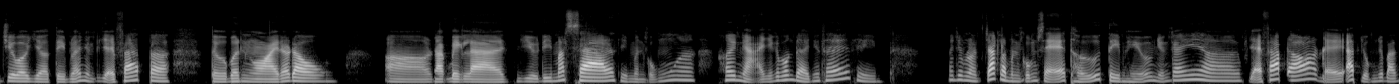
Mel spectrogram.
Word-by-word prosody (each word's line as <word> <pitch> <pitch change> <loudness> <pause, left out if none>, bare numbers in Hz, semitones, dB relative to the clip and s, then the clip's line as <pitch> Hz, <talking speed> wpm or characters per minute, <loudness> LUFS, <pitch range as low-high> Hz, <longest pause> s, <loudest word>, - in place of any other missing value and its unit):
chưa 155 +1 -1
bao 140 -1 +2
giờ 135 -2 -3
tìm 120 -2 -4
đến 130 +7 -3
những 160 -5 -7
cái 150 - -19
giải - - 0
pháp, 185 +4 +2
a, 155 -4 +2 0.4
từ 130 -2 -2
bên 140 +1 -2
ngoài 125 -1 +4
đó 155 - +3
đâu. 145 -3 +3 0.5
Ờ, 120 -2 -2
đặc 125 0 +3
biệt 130 -1 +1
là 115 -2 +4
dù 140 -1 -7
đi 150 +3 -5
mát-xa 175 -2 +7
á 175 +3 +1
thì 150 - -9
mình 120 -3 -12
cũng, 160 - -9
a, 200 -1 -5 0.2
hơi 205 0 -1
ngại 140 -8 -2
những 135 - -9
cái 185 - -5
vấn 210 +2 -2
đề 135 - -1
như 165 - -10
thế. 215 +9 -3
Thì 145 -8 -10 0.7
nói 210 - -9
chung 210 -3 -6
là 170 - -2
chắc 245 +2 +6
là 205 - +3
mình 150 -5 -8
cũng 145 +5 -6
sẽ - - +1
thử 135 - -5
tìm 150 -5 -4
hiểu 130 +6 -8
những 150 -4 -9
cái, 205 +5 -3
a, 175 -4 -3 0.2
giải - - +1
pháp 235 +3 +4
đó 220 +6 +3
để 115 0 -2
áp - - +2
dụng 135 0 -9
cho 165 - -8
bản 135 -3 -4
150 Hz, 250 wpm, -22 LUFS, 130-185 Hz, 0.7 s, mát-xa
